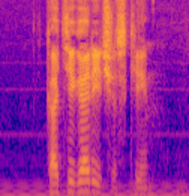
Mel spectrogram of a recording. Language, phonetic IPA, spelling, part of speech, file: Russian, [kətʲɪɡɐˈrʲit͡ɕɪskʲɪj], категорический, adjective, Ru-категорический.ogg
- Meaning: categorical, (refusal, denial etc) flat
